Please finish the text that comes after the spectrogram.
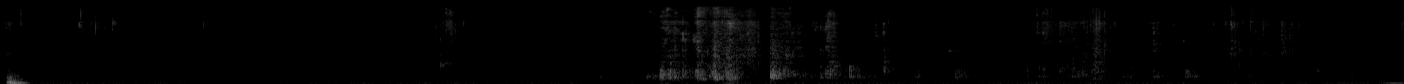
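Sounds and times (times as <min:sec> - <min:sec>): wet sucking and chewing: 0:06.4 - 0:12.2.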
